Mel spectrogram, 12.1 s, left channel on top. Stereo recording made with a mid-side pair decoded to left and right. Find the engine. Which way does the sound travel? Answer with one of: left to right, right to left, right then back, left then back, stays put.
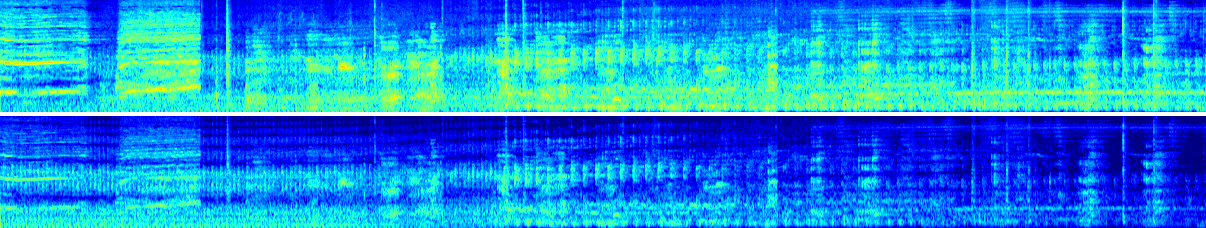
right to left.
